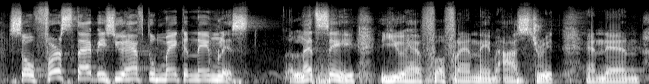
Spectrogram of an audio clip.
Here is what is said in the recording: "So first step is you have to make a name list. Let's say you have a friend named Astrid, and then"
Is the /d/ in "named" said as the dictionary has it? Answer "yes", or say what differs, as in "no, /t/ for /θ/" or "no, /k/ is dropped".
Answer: no, /d/ is dropped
